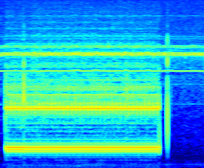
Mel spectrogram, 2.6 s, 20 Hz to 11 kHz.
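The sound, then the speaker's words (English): A steady electronic tone on an N3 carrier telephone trunk holds evenly for about two seconds, then cuts off abruptly, followed by one brief click. “What a nice sound that is. N3 carrier. You listen to it all day.”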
